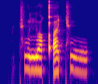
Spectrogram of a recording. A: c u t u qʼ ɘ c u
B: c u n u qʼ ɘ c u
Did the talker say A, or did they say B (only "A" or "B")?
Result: B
